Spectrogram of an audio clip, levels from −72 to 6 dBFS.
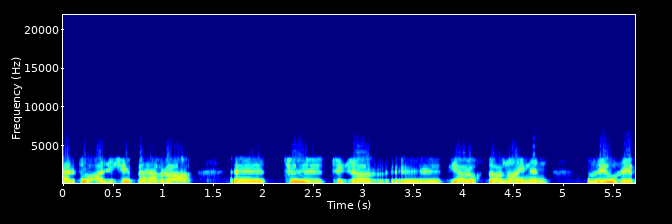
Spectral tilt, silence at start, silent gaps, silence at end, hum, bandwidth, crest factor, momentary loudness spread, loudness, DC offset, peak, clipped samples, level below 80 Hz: -6.5 dB/octave; 0 s; none; 0 s; none; 6.4 kHz; 16 dB; 6 LU; -26 LUFS; under 0.1%; -10 dBFS; under 0.1%; -74 dBFS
